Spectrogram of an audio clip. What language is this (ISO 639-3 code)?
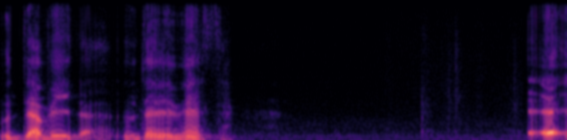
por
